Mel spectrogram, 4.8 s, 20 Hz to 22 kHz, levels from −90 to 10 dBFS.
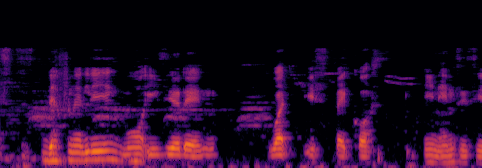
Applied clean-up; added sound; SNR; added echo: classical method Wiener filter.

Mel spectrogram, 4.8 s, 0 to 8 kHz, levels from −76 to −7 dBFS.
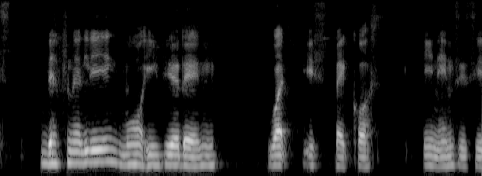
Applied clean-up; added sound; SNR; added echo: neural mask model DeepFilterNet 3.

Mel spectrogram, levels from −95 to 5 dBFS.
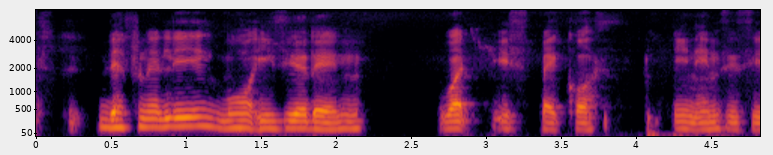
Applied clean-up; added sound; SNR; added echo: neural mask model Resemble Enhance denoiser.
